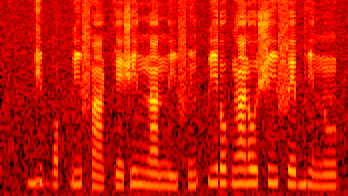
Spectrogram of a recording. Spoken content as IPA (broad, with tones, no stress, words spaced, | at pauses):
ɡi˦bɔ˧ k͡pi˧fã˨ ke˨ʃi˧ nã˧ni˨fĩ˨˦ k͡pi˦ ɾo˦ɡã˦ɾo˦ʃi˦ fe˦bi˦˨nũ˧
